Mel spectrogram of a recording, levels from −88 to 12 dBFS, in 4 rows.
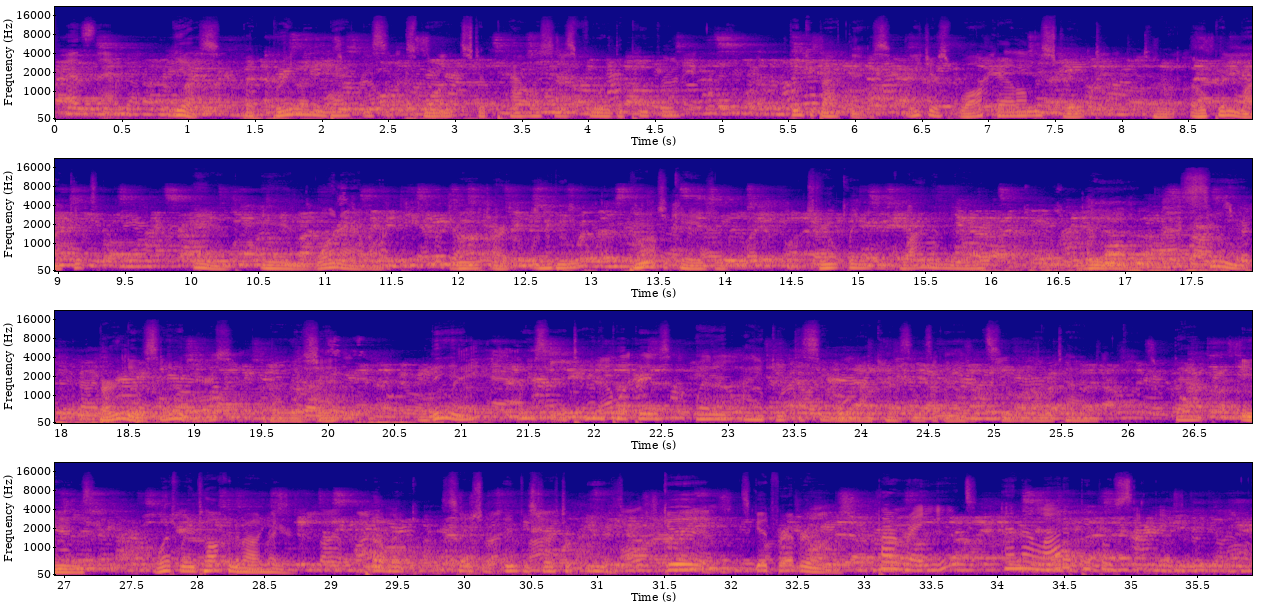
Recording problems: chatter from many people; very loud; throughout; as loud as the speech

